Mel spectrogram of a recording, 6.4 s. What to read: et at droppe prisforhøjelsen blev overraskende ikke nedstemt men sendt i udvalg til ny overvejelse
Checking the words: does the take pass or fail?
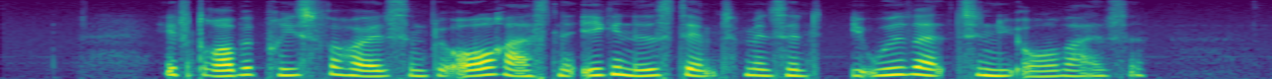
pass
